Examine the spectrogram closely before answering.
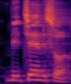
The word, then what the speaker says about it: Vincenzo: Pero en Vicenzo, ¿cómo se pronuncia? Vicenzo. Sí, Vicenzo, ¿ok?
